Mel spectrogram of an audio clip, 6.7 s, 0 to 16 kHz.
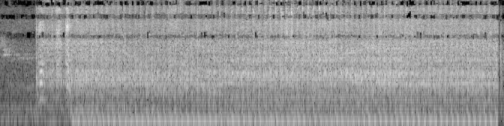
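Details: Honda CBR250R single-cylinder motorcycle after repair: bend pipe removed and stock muffler rejoined properly to fix an odd exhaust noise; engine catches and settles into an even, steady putter with no rattles or exhaust-leak puffing. Normal idle.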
